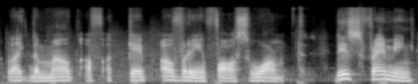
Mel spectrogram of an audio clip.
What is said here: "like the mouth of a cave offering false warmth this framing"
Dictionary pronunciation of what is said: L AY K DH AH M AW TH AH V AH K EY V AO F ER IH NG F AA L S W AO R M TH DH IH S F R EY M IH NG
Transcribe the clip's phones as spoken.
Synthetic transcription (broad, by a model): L AY K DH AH M AW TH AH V AH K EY P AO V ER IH NG F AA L S W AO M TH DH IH S F R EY M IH NG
